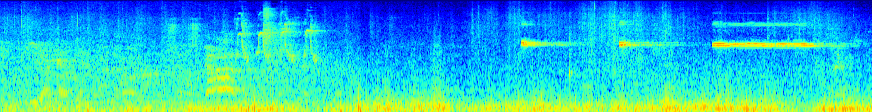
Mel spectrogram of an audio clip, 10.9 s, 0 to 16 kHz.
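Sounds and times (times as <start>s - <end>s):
wind buffeting microphone: 0.0s - 10.9s
referee's whistle blasts: 6.5s - 8.3s, 8.9s - 10.4s.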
